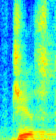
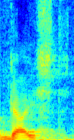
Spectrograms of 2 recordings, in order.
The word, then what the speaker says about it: Gist: trip where Washington and Christopher gist or Geist just I believe his proper pronunciation made a homemade raft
